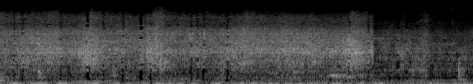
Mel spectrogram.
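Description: Macaroni and vegetables sizzling as they fry in a non-stick wok while being stirred with a spatula; the sizzle drops away near the end.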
